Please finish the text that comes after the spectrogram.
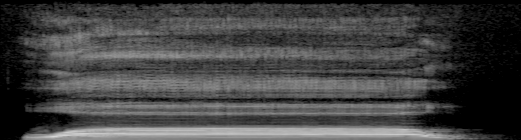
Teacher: پہلا واو وہ ہم نے لمبا کرنا ہے، یعنی وا، اور جو آخر میں واو لکھا ہوا ہے اس کو لمبا نہیں کریں گے بلکہ ہونٹوں کو گول کر کے اپنی آواز کو ختم کر دیں گے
